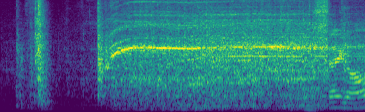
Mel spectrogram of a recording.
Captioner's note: food processing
